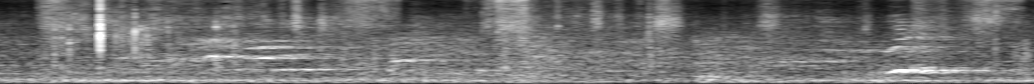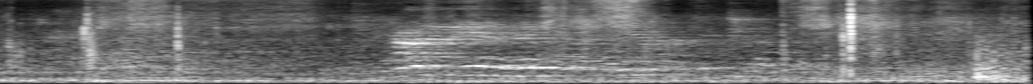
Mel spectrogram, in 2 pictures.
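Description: Paper sheets rustle and flap close by.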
